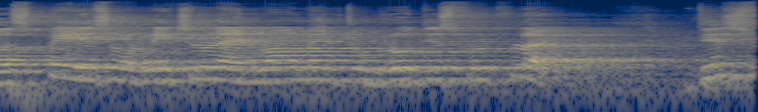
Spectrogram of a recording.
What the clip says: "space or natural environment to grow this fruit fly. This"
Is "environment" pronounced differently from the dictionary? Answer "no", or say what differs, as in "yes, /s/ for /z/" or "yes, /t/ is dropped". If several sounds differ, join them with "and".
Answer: yes, /ɹ/ is dropped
